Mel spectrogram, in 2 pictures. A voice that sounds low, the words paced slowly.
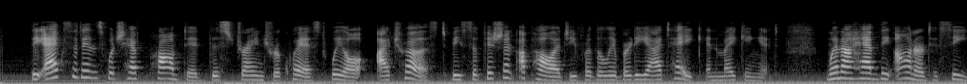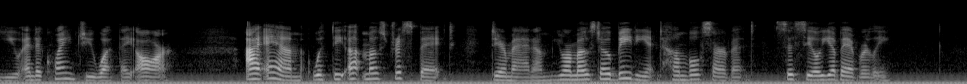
No: very low, 90 Hz; average, 160 wpm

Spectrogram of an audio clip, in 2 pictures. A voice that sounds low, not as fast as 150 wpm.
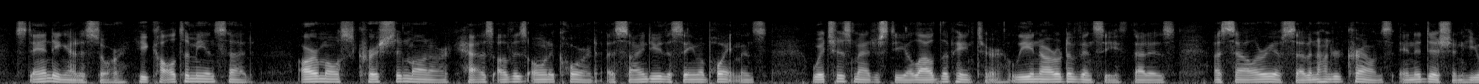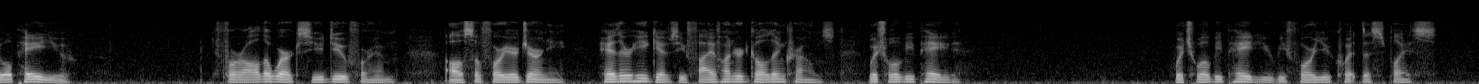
No: low, 115 Hz; average, 155 wpm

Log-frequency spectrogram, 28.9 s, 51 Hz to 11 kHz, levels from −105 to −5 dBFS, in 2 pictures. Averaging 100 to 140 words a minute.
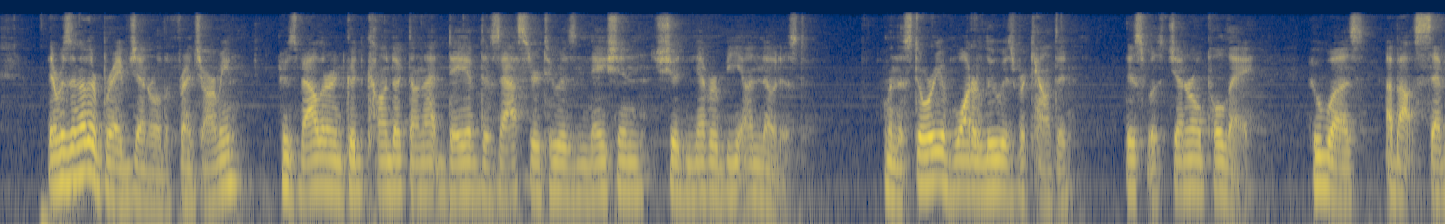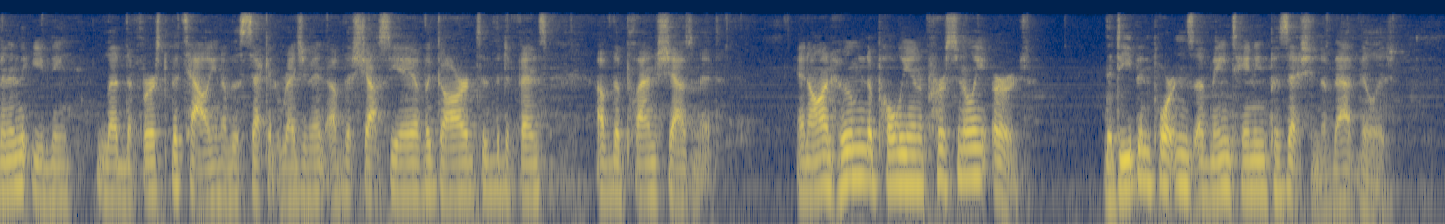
No: average, 160 wpm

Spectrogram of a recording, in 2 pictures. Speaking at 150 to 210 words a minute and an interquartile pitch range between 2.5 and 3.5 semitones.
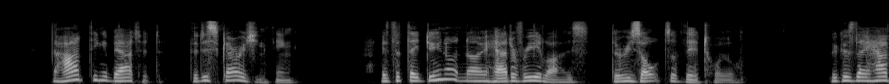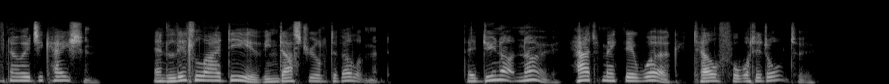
No: average, 165 wpm; average, 4.2 semitones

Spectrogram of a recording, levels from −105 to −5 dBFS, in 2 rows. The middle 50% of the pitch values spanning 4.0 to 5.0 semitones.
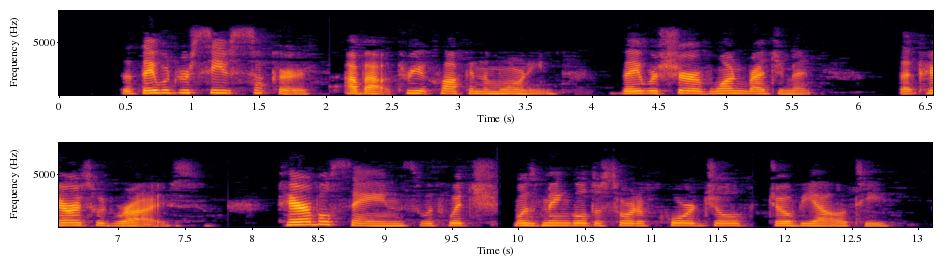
No: average, 2.9 semitones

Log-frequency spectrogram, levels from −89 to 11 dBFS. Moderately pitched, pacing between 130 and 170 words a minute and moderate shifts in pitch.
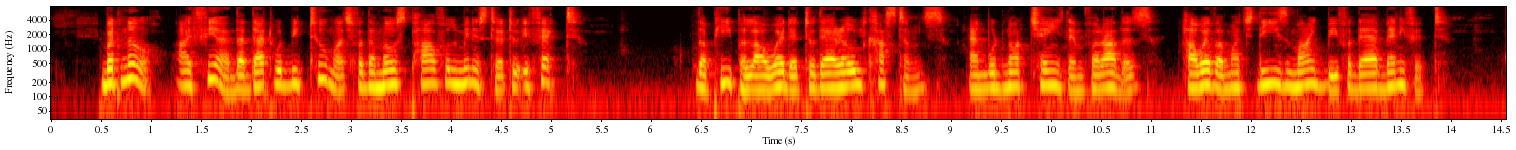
Yes: medium, 165 Hz; average, 165 wpm; average, 3.3 semitones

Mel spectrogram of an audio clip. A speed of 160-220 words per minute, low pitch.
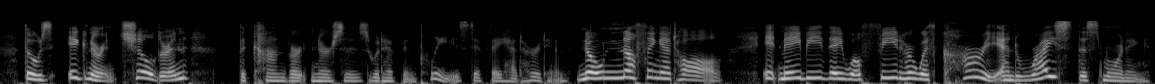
No: average, 165 wpm; high, 225 Hz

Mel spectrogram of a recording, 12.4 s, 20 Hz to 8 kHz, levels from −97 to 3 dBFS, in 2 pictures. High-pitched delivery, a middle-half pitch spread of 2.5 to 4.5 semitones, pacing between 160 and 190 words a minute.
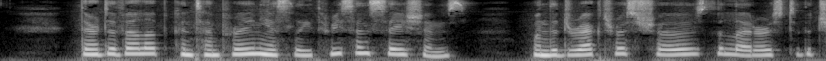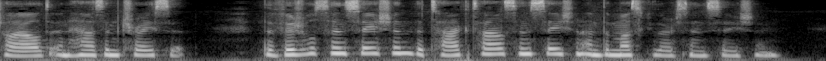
No: high, 235 Hz; average, 3.2 semitones; average, 140 wpm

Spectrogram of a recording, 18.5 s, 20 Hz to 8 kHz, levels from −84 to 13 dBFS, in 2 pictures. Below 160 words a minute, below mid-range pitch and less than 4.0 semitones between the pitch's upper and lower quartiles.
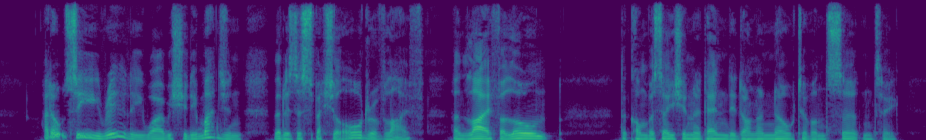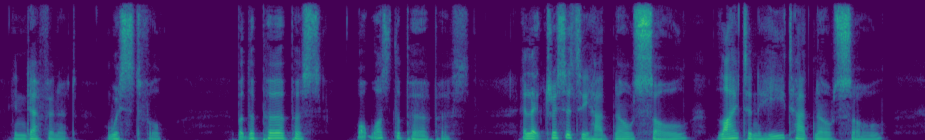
No: average, 150 wpm; low, 110 Hz; average, 4.4 semitones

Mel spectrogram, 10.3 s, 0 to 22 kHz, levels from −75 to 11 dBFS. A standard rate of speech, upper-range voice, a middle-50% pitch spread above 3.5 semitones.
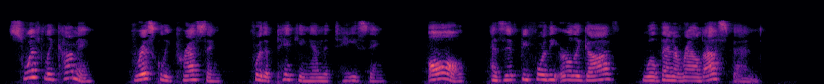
No: slow, 130 wpm; high, 205 Hz; average, 5.3 semitones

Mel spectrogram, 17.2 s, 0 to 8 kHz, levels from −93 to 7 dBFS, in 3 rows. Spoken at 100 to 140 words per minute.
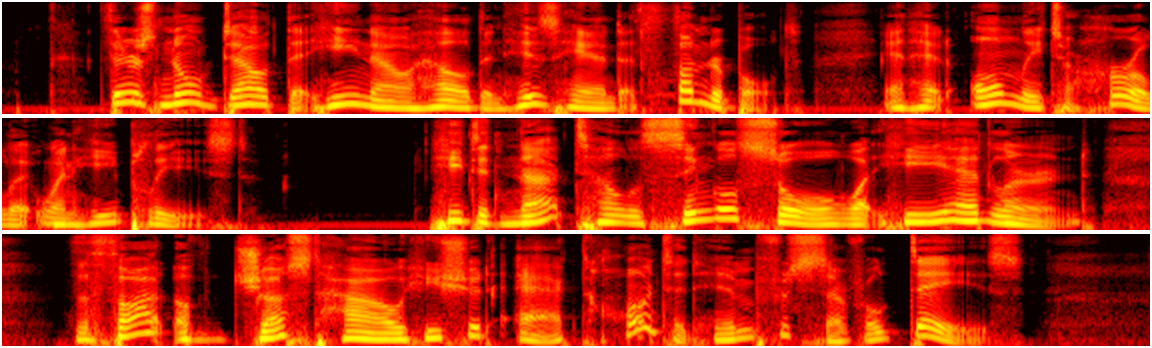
No: average, 160 wpm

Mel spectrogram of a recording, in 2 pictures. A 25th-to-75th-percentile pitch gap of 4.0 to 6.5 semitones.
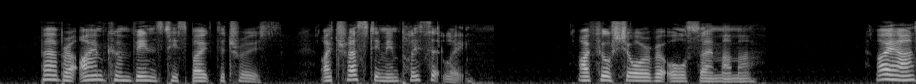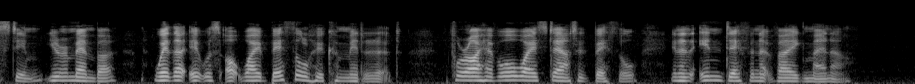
No: average, 3.5 semitones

